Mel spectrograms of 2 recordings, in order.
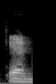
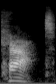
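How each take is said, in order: First: The first consonant is unaspirated. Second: The first consonant is aspirated. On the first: The speaker calls it wrong. "আমরা বাংলাদেশের কি বলি? ক্যাট বলি" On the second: The speaker calls it right. "But they pronounce it"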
